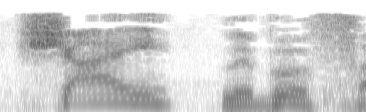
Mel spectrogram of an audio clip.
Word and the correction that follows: Shia LaBeouf: Shia LaBeouf.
